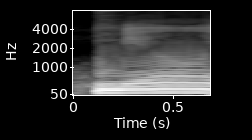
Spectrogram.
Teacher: nun mati bertemu dengan kaf, ini adalah ikhfa hakiki. Mil, jadi bacanya harus diikhfakan, harus disamar-samarkan dan didengungkan.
